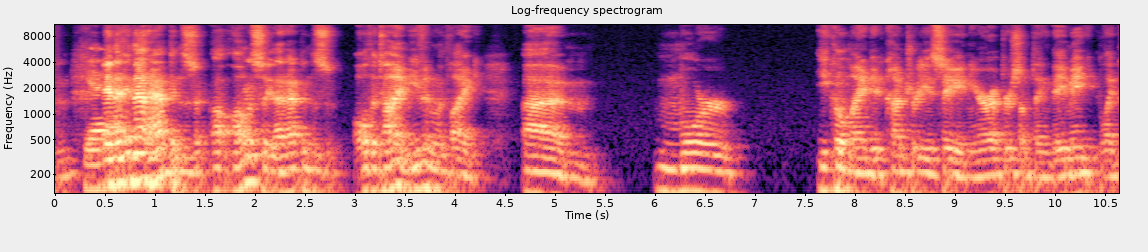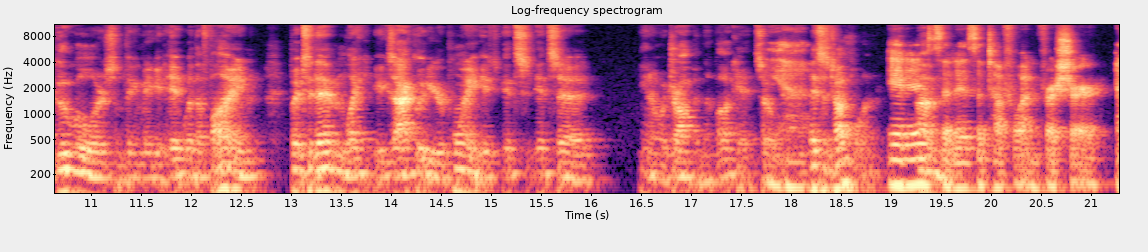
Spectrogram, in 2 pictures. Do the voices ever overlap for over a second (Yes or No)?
No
